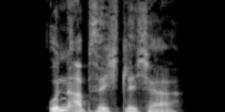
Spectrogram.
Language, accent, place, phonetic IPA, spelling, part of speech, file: German, Germany, Berlin, [ˈʊnʔapˌzɪçtlɪçɐ], unabsichtlicher, adjective, De-unabsichtlicher.ogg
- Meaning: 1. comparative degree of unabsichtlich 2. inflection of unabsichtlich: strong/mixed nominative masculine singular 3. inflection of unabsichtlich: strong genitive/dative feminine singular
